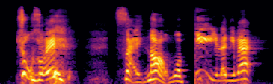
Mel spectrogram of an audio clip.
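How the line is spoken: Hoarse angry shout. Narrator (Chinese): 王经理气得嘶哑着嗓子喝道

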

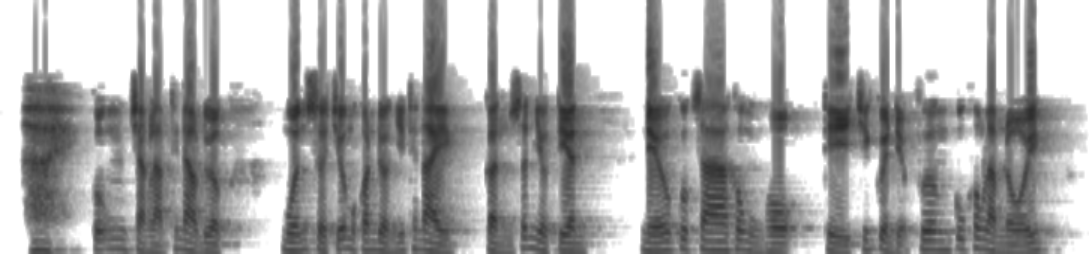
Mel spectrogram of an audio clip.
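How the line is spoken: Sighing. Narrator (Vietnamese): Hứa Nhược Thần thở dài

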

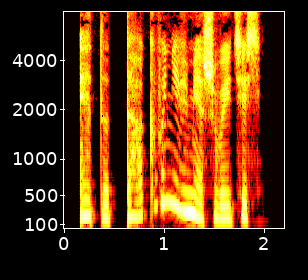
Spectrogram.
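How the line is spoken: Indignant exclamation. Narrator (Russian): с возмущением воскликнула

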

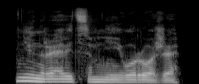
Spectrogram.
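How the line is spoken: Muttering. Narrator (Russian): пробормотала она Бренду

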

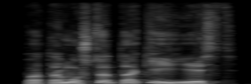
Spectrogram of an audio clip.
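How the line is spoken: Snorting. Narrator (Russian): фыркнул Замойский

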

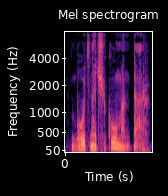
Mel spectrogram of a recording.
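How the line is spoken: Whisper in the ear. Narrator (Russian): шепнул мне на ухо учитель

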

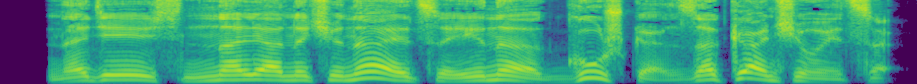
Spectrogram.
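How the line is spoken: Grumbling. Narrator (Russian): проворчал Колян

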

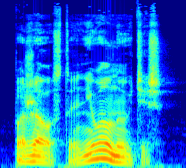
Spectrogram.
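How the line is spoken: Calm doctor's reply. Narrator (Russian): совершенно спокойно ответил доктор

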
